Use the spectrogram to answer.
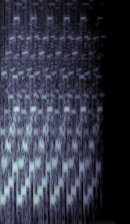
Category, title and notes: Sound effects > Electronic / Design
Designed coin pick up SFX created with Phaseplant and Vital.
